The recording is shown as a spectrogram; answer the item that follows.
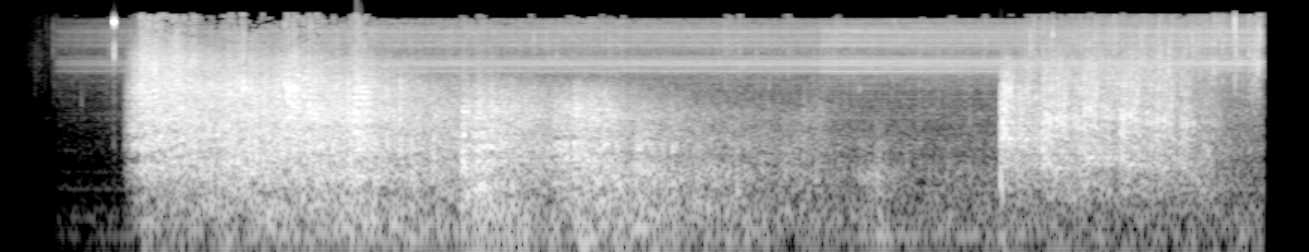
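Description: Thunder sound effect: a loud crack about a second in that rolls on and slowly fades, with a second crack near the end.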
